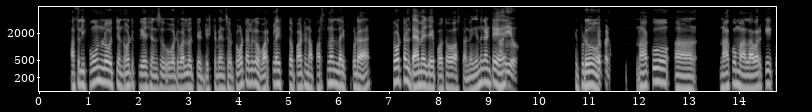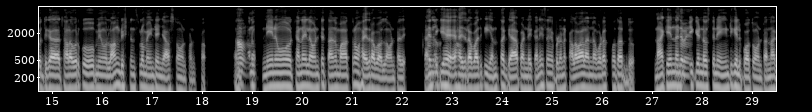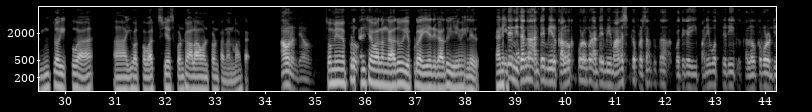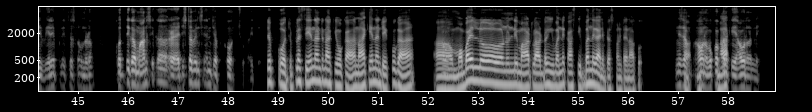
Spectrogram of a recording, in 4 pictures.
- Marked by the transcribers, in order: in English: "టోటల్‌గా వర్క్ లైఫ్‌తో"; in English: "పర్సనల్ లైఫ్"; in English: "టోటల్"; tapping; in English: "లవర్‍కి"; in English: "లాంగ్ డిస్టెన్స్‌లో మెయింటైన్"; in English: "వర్క్స్"; in English: "సో"; other noise; in English: "ప్లేసెస్‌లో"; in English: "డిస్టబెన్సే"; in English: "ప్లస్"; in English: "మొబైల్‌లో"
- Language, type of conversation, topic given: Telugu, podcast, రోజువారీ రొటీన్ మన మానసిక శాంతిపై ఎలా ప్రభావం చూపుతుంది?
